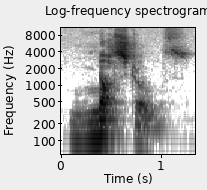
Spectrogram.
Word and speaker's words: nostrils: To say this correctly, we're going to split the word into two, nos and trulls. Nos is the strong part of the word, so make sure you get a good O sound right in the middle of it. Nos. You try. Nos. The second part, trulls, we're going to change the I for the schwa sound. That's that little sound that's so common in English. So it becomes trulls.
